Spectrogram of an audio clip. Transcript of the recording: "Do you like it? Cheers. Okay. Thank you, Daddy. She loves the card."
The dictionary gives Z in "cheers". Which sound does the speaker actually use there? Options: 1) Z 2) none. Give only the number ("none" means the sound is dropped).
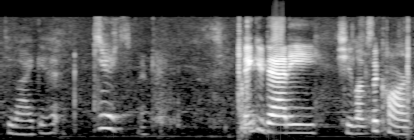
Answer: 2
